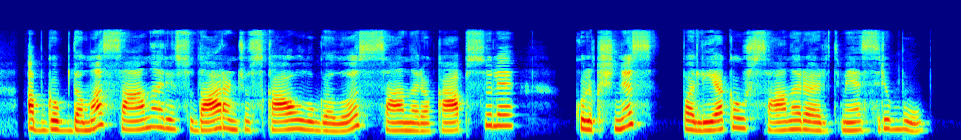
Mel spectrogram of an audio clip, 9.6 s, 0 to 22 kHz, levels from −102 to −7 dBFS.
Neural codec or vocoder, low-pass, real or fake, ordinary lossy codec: none; 9.9 kHz; real; AAC, 48 kbps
